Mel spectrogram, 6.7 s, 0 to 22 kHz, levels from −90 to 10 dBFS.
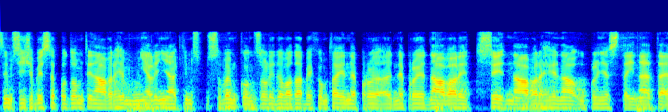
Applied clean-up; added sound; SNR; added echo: neural mask model RNNoise.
